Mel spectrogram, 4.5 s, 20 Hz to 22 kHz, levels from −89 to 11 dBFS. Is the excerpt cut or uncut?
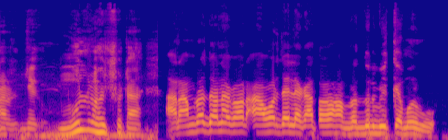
cut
